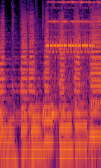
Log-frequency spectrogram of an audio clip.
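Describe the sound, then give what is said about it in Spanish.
Telephone ringing inside a radio contest jingle: bright, bell-like ringing tones over a musical bed of stepping low notes, with no talk. “Siempre tempranito, ring, ring. Óyelo sonando.”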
